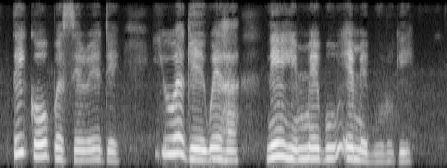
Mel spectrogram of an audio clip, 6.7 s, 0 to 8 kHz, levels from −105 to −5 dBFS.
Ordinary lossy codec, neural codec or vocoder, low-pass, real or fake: Opus, 64 kbps; codec, 16 kHz in and 24 kHz out, 1 kbps, XY-Tokenizer; 7.2 kHz; fake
